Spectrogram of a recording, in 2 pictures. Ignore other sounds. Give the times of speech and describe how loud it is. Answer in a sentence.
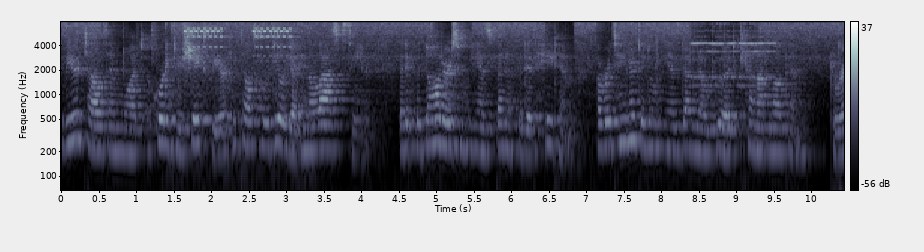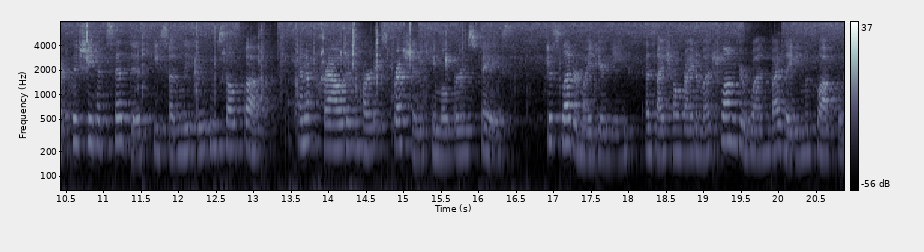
You can hear the speech from 0.0 to 20.8 s, at a steady volume.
